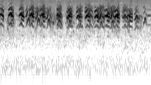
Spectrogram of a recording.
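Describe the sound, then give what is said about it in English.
A flock of sanderlings, tiny sandpipers, on a beach gives rapid, high chirping calls, a steady chattering of short twittering notes over a low rumble of surf. “Though most birds that enliven beaches in summer have gone south, tiny sandpipers called sanderlings are easy to find on winter shores.”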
